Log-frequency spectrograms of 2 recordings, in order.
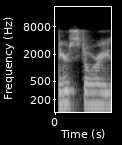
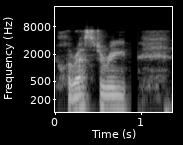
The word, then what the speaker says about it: clerestory: The row of windows I referenced earlier is referred to as the clerestory. Some people pronounce it clerestory.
